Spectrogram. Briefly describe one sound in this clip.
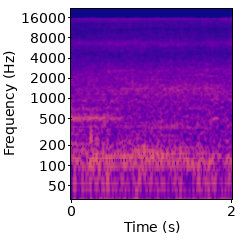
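A motorcycle engine runs nearby.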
